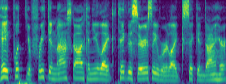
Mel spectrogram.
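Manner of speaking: normal talking voice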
